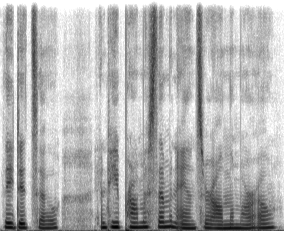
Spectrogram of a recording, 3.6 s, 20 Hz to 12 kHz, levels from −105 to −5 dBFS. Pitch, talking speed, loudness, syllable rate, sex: 215 Hz, 205 wpm, -17 LUFS, 5.6 syllables/s, female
